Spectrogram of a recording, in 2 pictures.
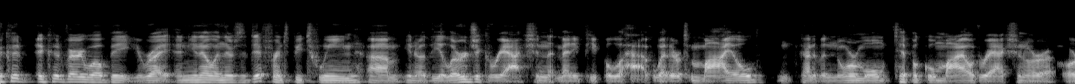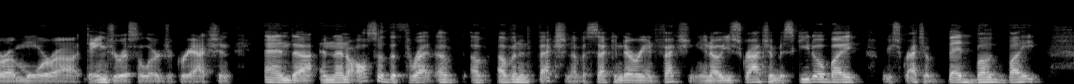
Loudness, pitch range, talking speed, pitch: -19 LUFS, 95-110 Hz, 210 wpm, 100 Hz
